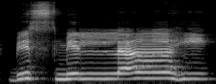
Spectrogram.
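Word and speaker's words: بسم الله: preceded by a kasra bismillahi prolong your alarm up to two counts don't say bismillahi okay make it longer bismillah bismillah the raw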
